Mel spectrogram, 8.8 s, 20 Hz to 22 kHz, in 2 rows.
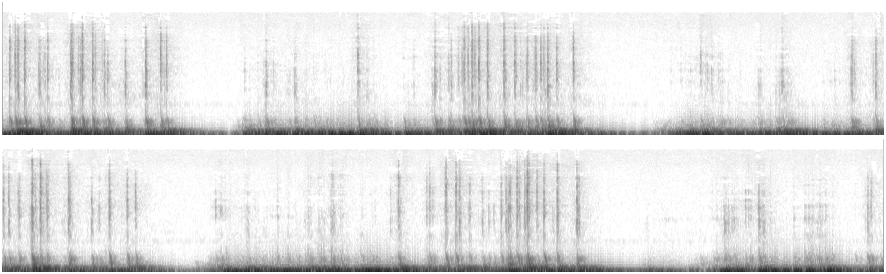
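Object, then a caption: Perforated metal microphone grille. Fingertips and nails of both hands rapidly tap and scratch on a bare microphone head with a hollow, perforated metal mesh grille. The result is a dense, continuous patter of deep, boomy thumps with a faint bright crackle on top. It comes in bursts separated by brief dips at about 1, 3 and 5 seconds.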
